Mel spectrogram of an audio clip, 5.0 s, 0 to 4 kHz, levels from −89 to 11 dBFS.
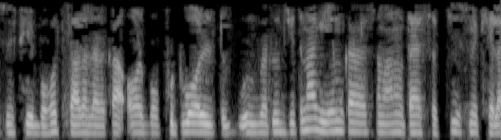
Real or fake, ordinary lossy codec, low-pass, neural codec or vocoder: real; MP3, 16 kbps; 3.6 kHz; none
